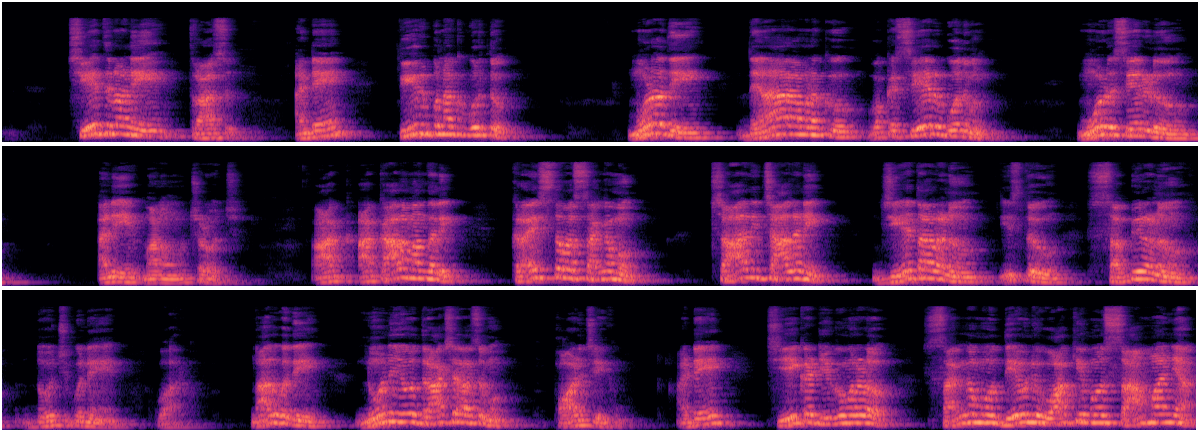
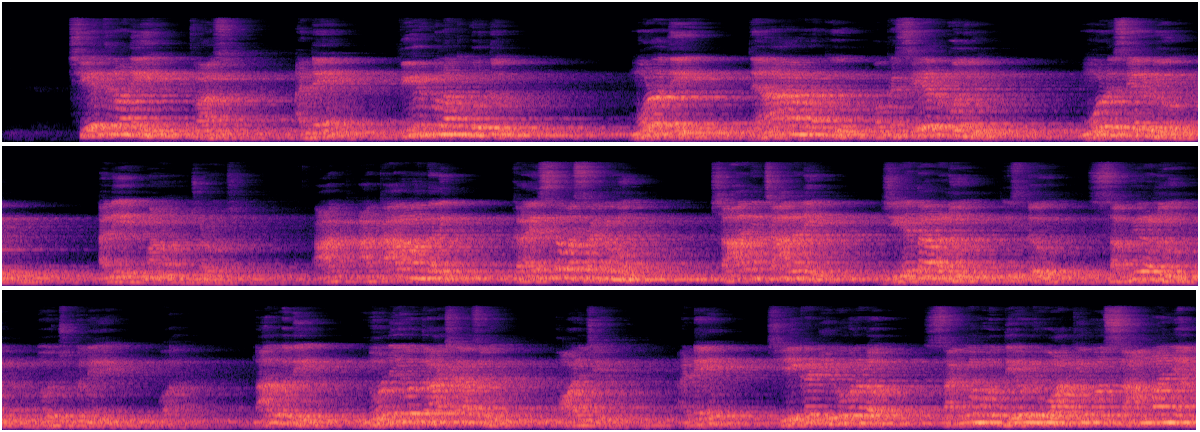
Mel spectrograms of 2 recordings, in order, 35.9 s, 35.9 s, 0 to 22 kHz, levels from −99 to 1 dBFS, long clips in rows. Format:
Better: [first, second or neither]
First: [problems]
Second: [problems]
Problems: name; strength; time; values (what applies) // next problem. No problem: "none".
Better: first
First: room echo; slight; dies away in 0.4 s // off-mic speech; far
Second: room echo; strong; dies away in 3 s // off-mic speech; far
